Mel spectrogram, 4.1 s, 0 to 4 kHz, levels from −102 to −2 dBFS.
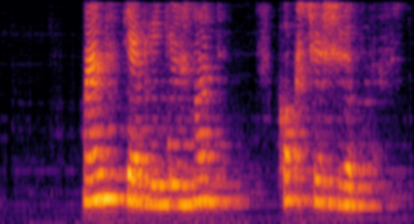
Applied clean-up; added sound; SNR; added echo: neural separator model SepFormer DNS4.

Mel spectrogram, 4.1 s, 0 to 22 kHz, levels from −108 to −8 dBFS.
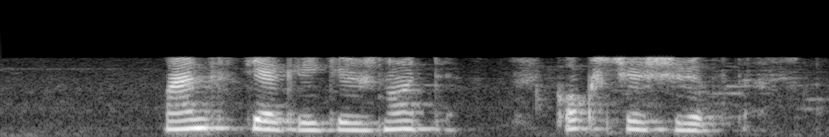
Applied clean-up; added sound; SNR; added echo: none; none; none; none.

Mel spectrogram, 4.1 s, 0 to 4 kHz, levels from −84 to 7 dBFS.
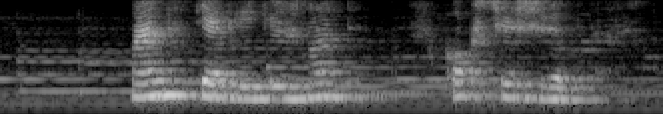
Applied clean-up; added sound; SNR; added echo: none; Piano; 19 dB; reverberation time 0.6 s.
